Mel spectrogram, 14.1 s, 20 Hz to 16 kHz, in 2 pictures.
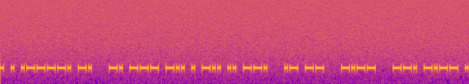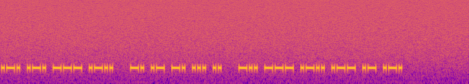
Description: Morse code, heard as a keyed tone, machine-sent, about 31 wpm, 610 Hz. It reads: … NODEDIG AM Y GYFROL NANSI DOLWAR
